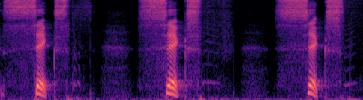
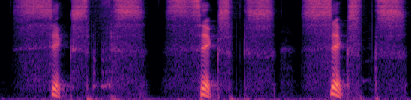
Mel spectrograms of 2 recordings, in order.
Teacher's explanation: six ends with the S sound and then we have to go to the th sound right then you have to go back to the S sound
